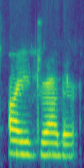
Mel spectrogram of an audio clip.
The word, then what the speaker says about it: I'd rather: There's no w sound.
